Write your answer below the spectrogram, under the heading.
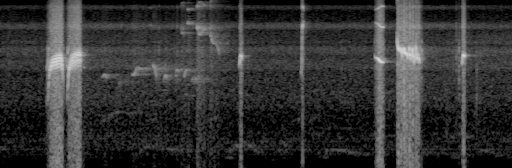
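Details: Hair-crested drongo, used as a lure call: loud harsh buzzy double notes, then soft twittering and a few sharp clicks, ending with another pair of loud rasping notes and a short chip.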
